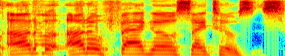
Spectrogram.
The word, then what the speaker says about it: autophagocytosis: autophagocytosis. If I'm saying that correctly, Autophagocytosis. – There we go.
